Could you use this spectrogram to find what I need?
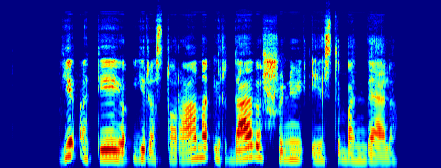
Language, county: Lithuanian, Klaipėda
